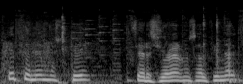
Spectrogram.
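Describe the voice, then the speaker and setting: Upbeat TV cooking host, mellow voice. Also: male voice, high voice, moderate pace, faint music behind. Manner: upbeat, folksy, addresses viewers as family. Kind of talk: TV cooking segment, addressing viewers. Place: TV studio kitchen set. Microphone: lapel mic.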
